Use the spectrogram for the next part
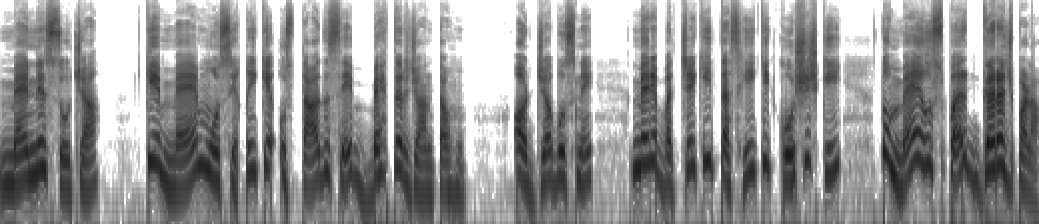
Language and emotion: Urdu, angry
